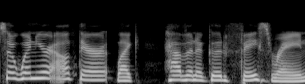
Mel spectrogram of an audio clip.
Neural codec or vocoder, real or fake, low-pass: none; real; 7.2 kHz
